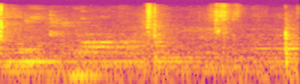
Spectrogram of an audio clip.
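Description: Faint room background with a few light ticks, about one a second, from playing cards being drawn and slid on a felt blackjack table.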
